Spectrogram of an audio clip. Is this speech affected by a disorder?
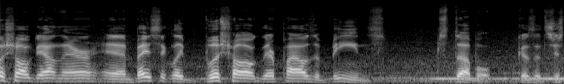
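No.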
